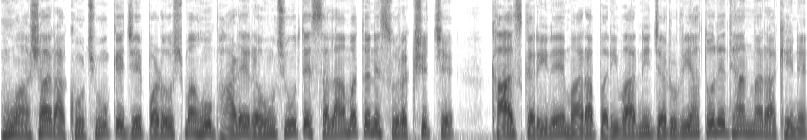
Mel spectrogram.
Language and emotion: Gujarati, fearful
